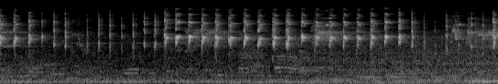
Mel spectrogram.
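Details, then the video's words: Ngekek song of a sooty-headed bulbul: quick repeated high clicks growing stronger, joined midway by a steady thin whistled tone beneath the pulses, low hum and faint sounds behind. "Menikmati Ngekek Biang Kerok"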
